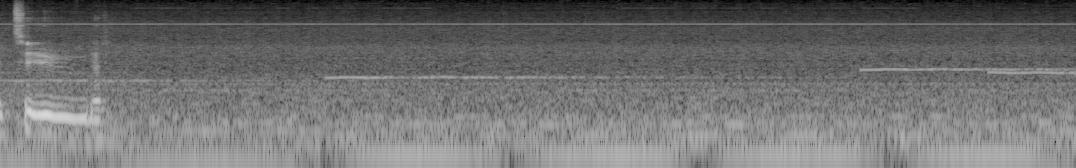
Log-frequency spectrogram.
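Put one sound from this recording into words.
A jet's auxiliary engine hums low and steady.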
